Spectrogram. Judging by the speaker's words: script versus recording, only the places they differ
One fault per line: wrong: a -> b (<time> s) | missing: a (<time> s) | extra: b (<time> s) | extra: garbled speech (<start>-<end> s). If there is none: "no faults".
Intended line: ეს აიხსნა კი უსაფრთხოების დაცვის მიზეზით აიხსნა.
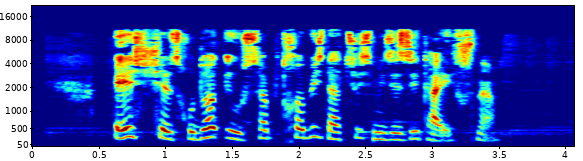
wrong: აიხსნა -> შეზღუდვა (0.9 s)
